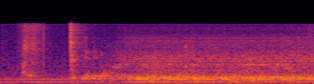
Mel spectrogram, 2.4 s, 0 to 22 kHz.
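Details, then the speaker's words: Westinghouse Portatape H25R1 reel-to-reel tape recorder warming up: switch click, then steady low hum with hiss; runs noisily, owner suspects loose tube sockets and worn motor mounts, unconfirmed. "very noisy but it works it has some tube issues in it like the tube sockets are loose or something"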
